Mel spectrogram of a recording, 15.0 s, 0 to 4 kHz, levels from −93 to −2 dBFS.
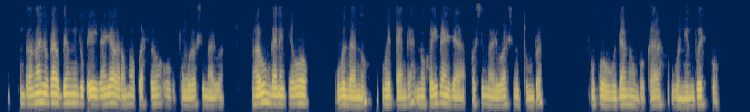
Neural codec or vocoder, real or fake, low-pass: codec, 44.1 kHz, 7.8 kbps, Pupu-Codec; fake; 3.6 kHz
